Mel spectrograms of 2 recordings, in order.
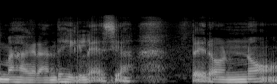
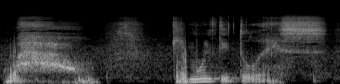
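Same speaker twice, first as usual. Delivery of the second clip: breathy hushed wow, slow; hushed wonder at the crowds; awed Jesus; much slower than usual. Pretend. Jesus voiced in awe.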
